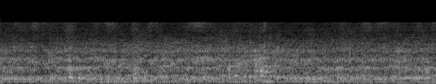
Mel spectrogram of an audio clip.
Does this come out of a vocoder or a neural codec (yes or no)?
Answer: yes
